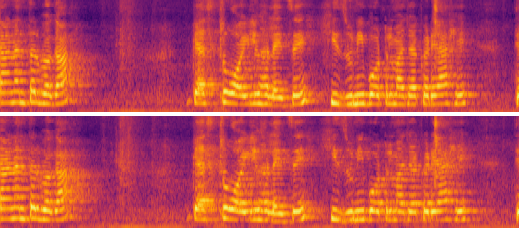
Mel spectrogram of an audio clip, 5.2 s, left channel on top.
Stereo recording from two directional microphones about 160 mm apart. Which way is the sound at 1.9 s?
20° left (ahead or behind).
